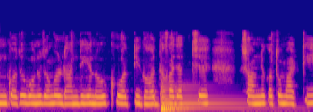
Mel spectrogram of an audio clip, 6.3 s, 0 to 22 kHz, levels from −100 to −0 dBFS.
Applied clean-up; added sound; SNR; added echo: none; Bowed string instrument; 5 dB; none.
